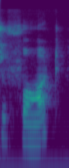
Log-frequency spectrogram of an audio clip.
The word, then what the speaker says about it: fault: Fault means here pronounced fought, to rhyme with oct.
